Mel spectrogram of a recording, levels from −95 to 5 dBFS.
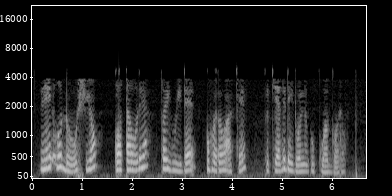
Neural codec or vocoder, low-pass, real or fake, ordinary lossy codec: codec, 32 kHz, 1.9 kbps, SNAC; 14.4 kHz; fake; AAC, 16 kbps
